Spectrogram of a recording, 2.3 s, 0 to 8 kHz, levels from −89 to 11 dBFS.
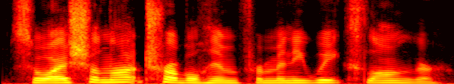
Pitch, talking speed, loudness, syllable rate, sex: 185 Hz, 265 wpm, -17 LUFS, 6.0 syllables/s, female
